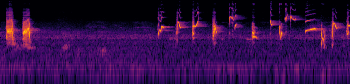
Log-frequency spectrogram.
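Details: Greater green leafbird song, a full, varied repertoire used as a master recording for training cage birds: two loud notes, a pause, then a quick run of bright whistled and chirped notes at varied pitches, over a faint steady hum.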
